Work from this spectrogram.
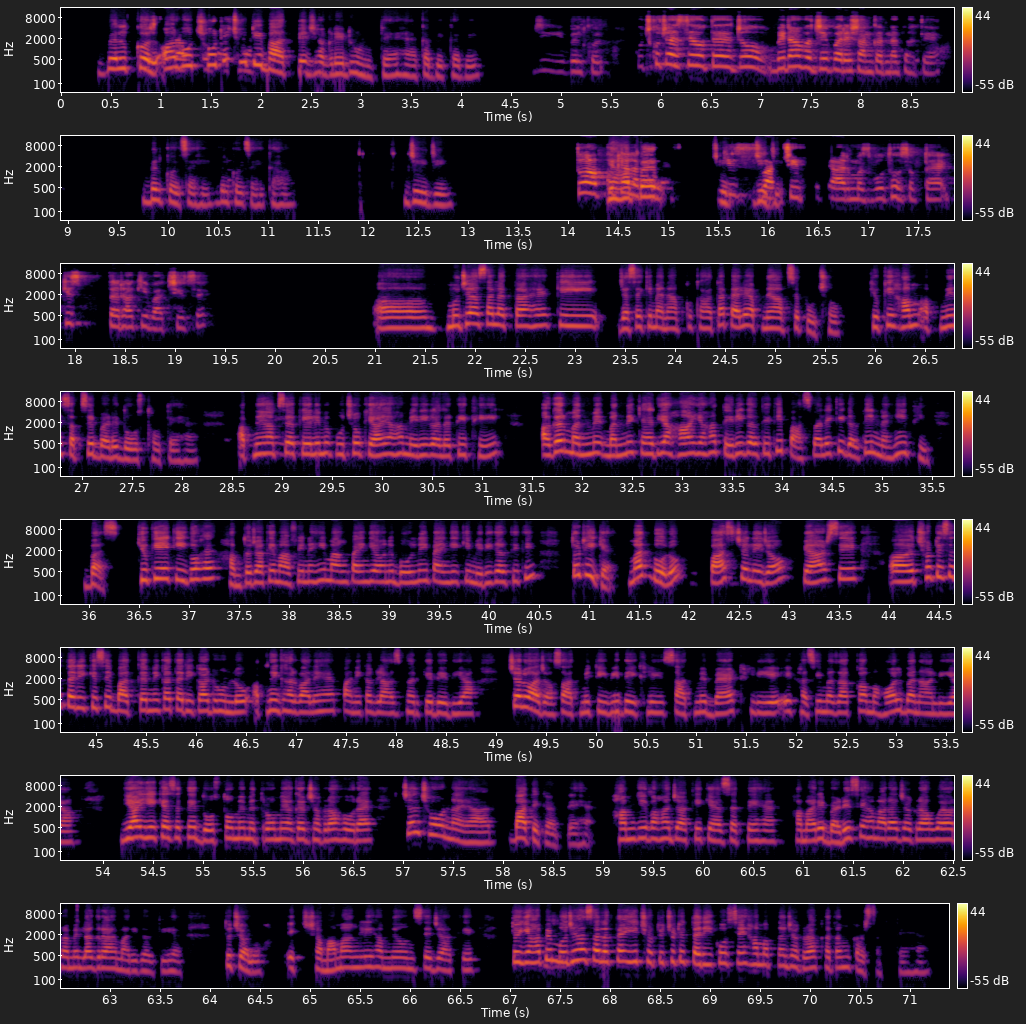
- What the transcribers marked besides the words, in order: other background noise; tapping; in English: "ईगो"
- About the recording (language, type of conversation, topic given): Hindi, unstructured, क्या झगड़े के बाद प्यार बढ़ सकता है, और आपका अनुभव क्या कहता है?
